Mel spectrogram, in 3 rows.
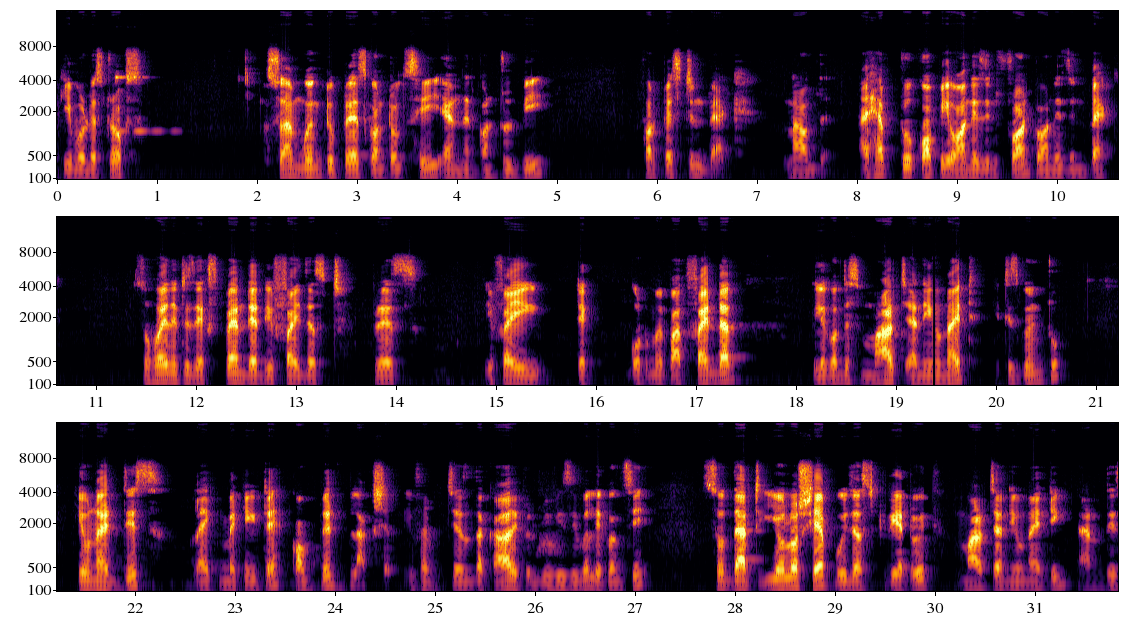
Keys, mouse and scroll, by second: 3.6 ctrl+c, 4.5 ctrl+b, 11.7-26.2 drag, 27.7 alt+scroll up 1.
